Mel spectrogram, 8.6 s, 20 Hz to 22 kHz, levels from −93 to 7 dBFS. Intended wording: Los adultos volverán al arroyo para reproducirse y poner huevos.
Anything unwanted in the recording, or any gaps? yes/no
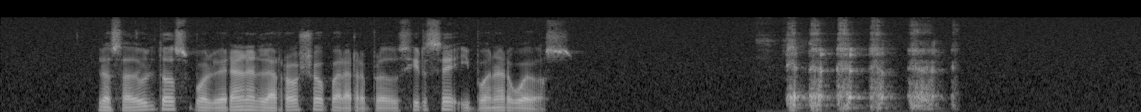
yes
